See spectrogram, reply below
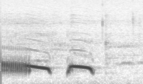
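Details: Fragment of spotted dove cooing used for decoy training: the tail of a rough, rolling coo, then two smooth mellow coos that dip slightly at their ends, over soft low hum.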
